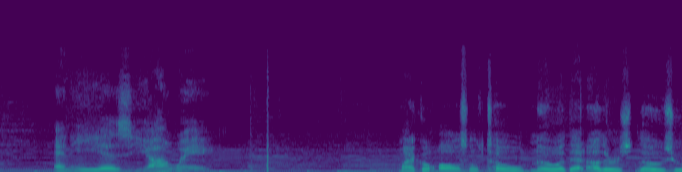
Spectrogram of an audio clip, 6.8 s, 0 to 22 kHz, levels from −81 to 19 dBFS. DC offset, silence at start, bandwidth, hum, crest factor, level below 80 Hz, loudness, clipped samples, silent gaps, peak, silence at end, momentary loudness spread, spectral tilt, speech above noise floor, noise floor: under 0.1%; 0 s; 16 kHz; none; 18 dB; -58 dBFS; -36 LUFS; under 0.1%; none; -18 dBFS; 0 s; 21 LU; -5 dB/octave; 22 dB; -57 dBFS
